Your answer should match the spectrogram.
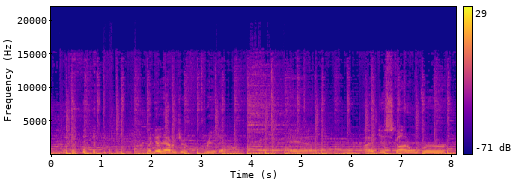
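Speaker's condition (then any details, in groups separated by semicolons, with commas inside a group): No condition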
